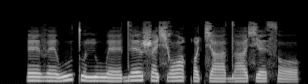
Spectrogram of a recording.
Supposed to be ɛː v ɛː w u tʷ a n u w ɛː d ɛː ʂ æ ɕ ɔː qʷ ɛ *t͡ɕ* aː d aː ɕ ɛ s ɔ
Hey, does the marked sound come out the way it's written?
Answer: yes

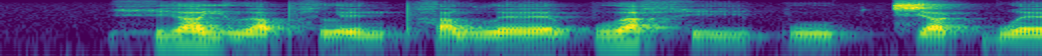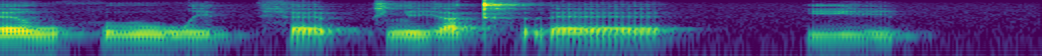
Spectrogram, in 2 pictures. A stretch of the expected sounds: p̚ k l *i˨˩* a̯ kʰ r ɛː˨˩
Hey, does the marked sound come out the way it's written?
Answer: no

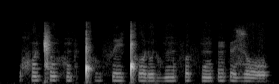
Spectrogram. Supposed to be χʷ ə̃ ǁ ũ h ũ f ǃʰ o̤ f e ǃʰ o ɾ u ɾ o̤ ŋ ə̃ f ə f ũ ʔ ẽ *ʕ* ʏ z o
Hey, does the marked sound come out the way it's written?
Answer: no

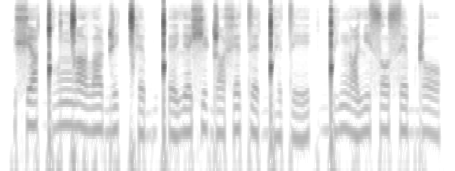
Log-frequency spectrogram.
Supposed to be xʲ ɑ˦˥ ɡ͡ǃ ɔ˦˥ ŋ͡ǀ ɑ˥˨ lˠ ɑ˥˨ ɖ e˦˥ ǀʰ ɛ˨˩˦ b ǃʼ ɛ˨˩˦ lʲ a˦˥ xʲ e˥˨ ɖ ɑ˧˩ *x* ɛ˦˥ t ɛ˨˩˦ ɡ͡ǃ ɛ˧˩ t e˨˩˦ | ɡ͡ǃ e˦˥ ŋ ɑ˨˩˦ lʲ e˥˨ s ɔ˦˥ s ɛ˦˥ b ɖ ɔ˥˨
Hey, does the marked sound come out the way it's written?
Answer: yes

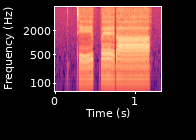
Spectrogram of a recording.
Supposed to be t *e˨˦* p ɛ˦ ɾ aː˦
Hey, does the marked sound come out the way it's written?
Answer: yes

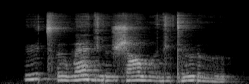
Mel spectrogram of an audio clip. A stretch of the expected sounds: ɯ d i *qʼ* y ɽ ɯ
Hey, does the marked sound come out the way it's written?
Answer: no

